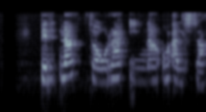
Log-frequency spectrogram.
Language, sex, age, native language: Icelandic, male, 9, Icelandic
